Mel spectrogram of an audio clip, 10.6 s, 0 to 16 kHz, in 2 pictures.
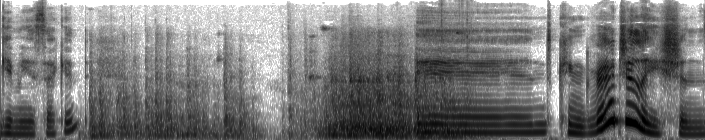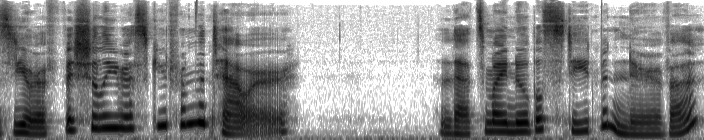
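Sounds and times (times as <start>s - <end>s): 
speech: 0.0s - 1.2s, 4.2s - 7.6s, 8.6s - 10.5s
door in a tower opening with a muffled mechanical rattle and scrape: 0.6s - 3.8s.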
